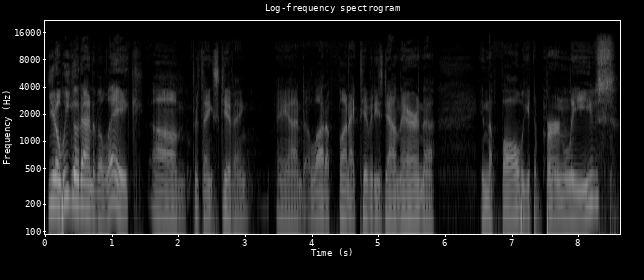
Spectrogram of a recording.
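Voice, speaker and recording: A man's voice: mid-range voice, normal speed, mellow, dry recording. An American man in casual podcast banter, talking in an emphatic, slangy way. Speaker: podcast co-host.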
